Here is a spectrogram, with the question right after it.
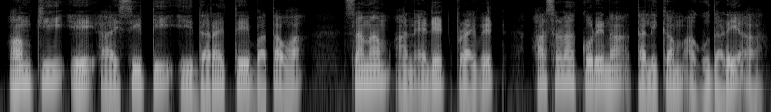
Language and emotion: Santali, neutral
